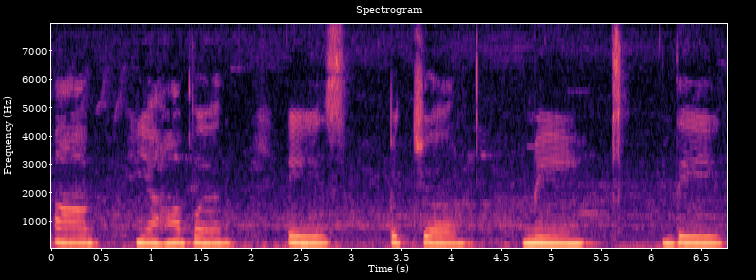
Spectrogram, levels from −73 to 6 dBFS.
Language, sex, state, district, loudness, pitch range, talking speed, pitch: Hindi, female, Bihar, Kaimur, -13 LUFS, 220-235 Hz, 55 wpm, 230 Hz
